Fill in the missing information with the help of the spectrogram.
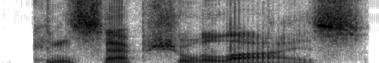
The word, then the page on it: conceptualize: American English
